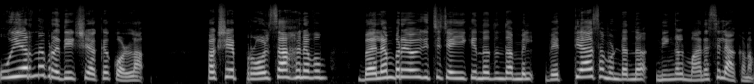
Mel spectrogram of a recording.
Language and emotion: Malayalam, angry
